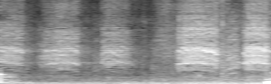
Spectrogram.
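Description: A man's voice amplified through a microphone and loudspeaker: a phrase ends just at the start, then a pause with only a faint steady hum and a short hiss before his next phrase begins at the very end.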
